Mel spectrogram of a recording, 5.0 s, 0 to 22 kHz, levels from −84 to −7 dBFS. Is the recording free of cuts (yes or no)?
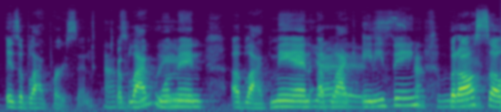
yes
